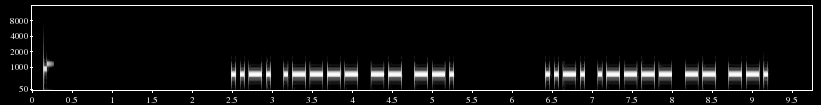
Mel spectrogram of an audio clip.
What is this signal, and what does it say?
Morse code, heard as a keyed tone, about 22 wpm, 700 Hz. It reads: F1MG F1MG
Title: DXCC-100 Call Signs - 4 Characters - Repeated 3x - 22wpm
